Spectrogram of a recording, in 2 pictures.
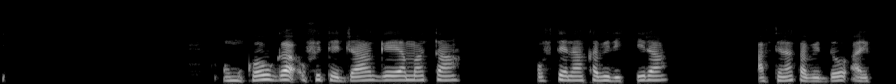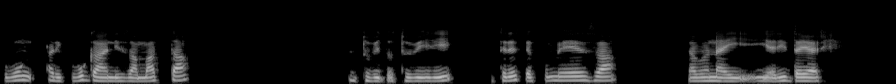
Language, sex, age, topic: Kinyarwanda, female, 36-49, finance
